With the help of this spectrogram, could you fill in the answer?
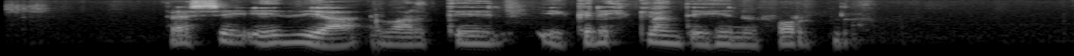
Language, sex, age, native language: Icelandic, male, 40-49, Icelandic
